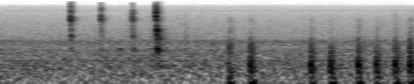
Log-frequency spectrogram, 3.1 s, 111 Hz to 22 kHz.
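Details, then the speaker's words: NAD 2140 stereo power amp on the bench, about 450–500 mV DC measured on one output and 180 mV on the other; sharp speaker-switch clicks carry a dull low thump through the speakers, indicating DC offset on the outputs. "hear there's a DC component when you click the speak your switch that's not good"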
